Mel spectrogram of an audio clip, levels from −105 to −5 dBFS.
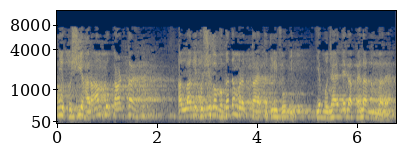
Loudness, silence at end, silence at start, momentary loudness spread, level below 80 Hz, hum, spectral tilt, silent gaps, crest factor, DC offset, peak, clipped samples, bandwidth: -21 LUFS; 0 s; 0 s; 7 LU; -68 dBFS; none; -6 dB/octave; none; 16 dB; under 0.1%; -6 dBFS; under 0.1%; 8 kHz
